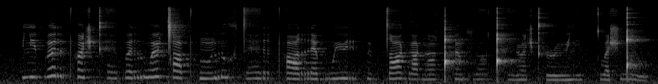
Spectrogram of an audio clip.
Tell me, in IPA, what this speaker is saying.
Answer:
lʲɛbœrpʰɑ̃ʃ kʰæ̤pœrwœ̃ǀɑ pʰũrux tæ̤r pʰɑræb wyr pybtɑɡɑɡ ɑ̃ǃʰœ̃sʷɑ̤ǃʰɛ̤ ɭɑ̃ʃkʰɹʉlʲæ̤p tʷɑʃŋ͡ǃu

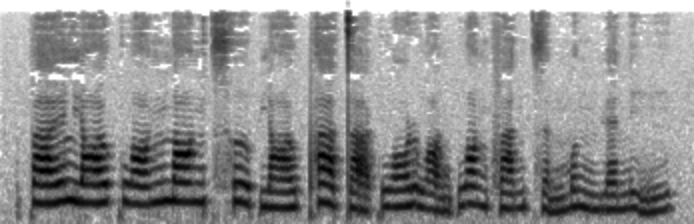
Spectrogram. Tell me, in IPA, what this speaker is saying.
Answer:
pa˧˥ɪ̯ljɑ˧˥ʊ̯kwɑ˧˥ŋ n̪ɑ˥ŋt͡sʰɹ̩˥˩pjɑ˧˥ʊ̯ pʰä˥˩t̪ä̰˨˩kwɔ˧˥ ɻwɑ̰˨˩ŋpwɑ˥˩ŋfa˧˥n t͡sə̰˨˩nmɤ˥˩ŋmɥɛ˧˥n ḭ˨˩˦

